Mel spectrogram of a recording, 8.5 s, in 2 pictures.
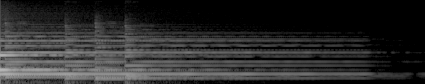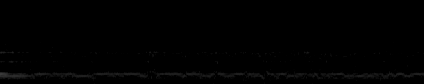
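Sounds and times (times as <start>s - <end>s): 
flutes in three voices: 0.0s - 3.4s.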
